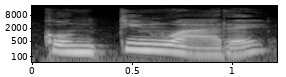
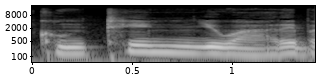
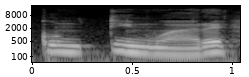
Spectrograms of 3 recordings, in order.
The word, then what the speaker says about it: continuare: No y or y consonant sound there. Continuare, not continuare, but continuare. And università, rather than università.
